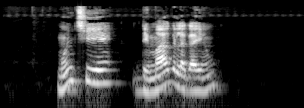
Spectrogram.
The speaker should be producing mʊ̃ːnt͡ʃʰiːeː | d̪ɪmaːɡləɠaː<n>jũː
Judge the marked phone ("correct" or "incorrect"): incorrect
